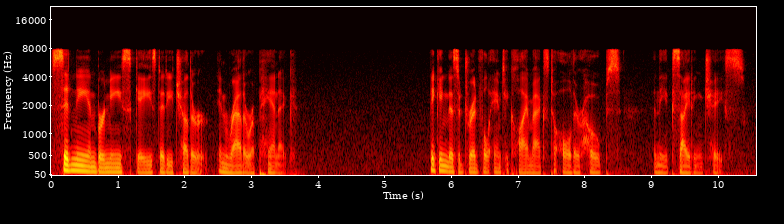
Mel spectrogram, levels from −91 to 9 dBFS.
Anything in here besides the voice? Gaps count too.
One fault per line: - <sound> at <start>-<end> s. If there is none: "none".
none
